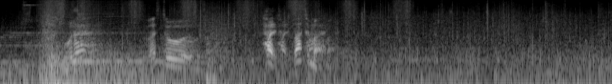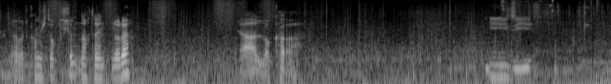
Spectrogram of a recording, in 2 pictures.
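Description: Footsteps tread softly through rustling leaves.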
